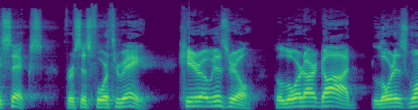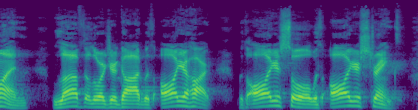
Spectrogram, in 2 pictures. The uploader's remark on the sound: preached at East River Church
